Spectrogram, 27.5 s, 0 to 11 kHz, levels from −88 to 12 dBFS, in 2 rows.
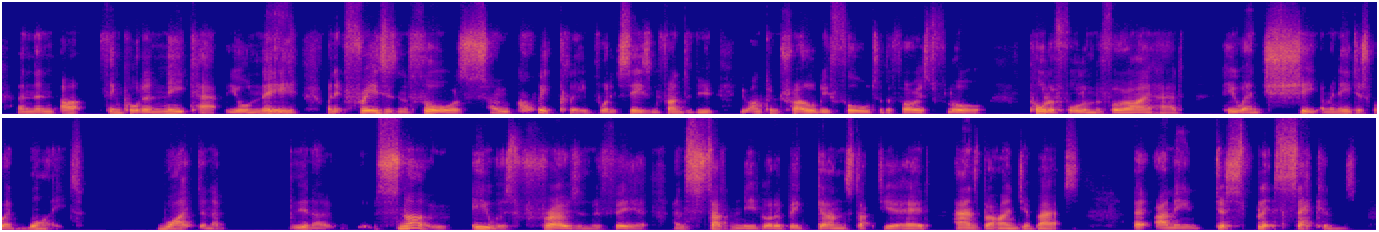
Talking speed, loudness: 170 wpm, -24 LUFS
